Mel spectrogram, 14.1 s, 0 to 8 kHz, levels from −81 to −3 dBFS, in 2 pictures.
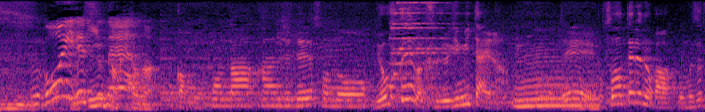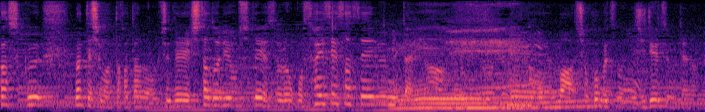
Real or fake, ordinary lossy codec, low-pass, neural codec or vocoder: real; none; none; none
